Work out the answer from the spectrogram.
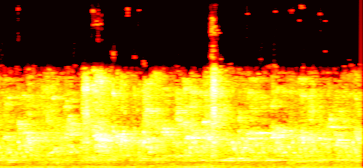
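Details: Budgerigars chattering to stimulate mating: a thick, continuous texture of warbled chirps, squeaky notes and squawks from a crowd of birds, with a faint low hum.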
